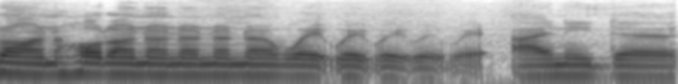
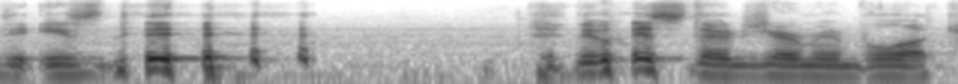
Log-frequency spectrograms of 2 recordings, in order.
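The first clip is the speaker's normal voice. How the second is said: put-on Russian comrade accent through laughter; laughing while doing a Slavic accent; 3 dB quieter, slower than usual. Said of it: "My Slavic accent was better than yours".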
